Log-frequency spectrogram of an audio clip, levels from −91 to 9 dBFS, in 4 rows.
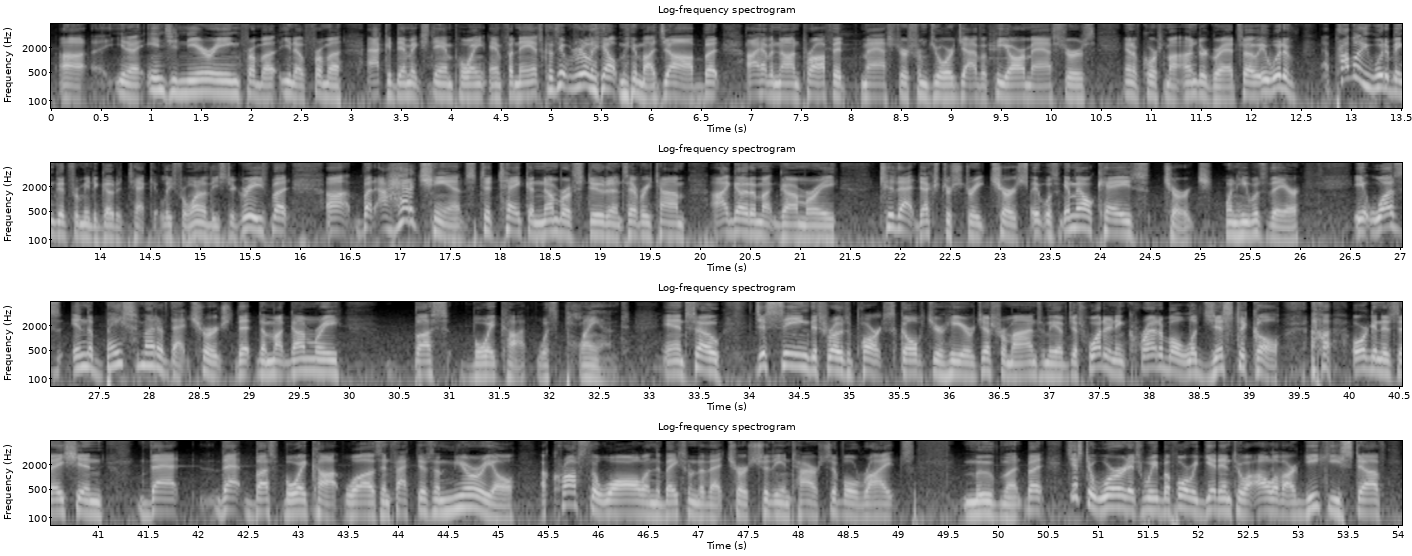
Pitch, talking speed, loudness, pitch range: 135 Hz, 190 wpm, -17 LUFS, 120-155 Hz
